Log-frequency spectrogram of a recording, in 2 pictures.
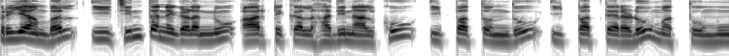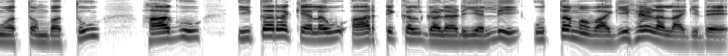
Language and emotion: Kannada, neutral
